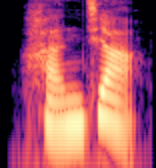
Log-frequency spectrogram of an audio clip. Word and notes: 寒假: hán jià

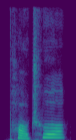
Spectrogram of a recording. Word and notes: 跑车: pǎo chē

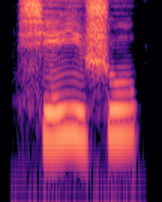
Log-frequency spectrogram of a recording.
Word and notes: 协议书: xié yì shū

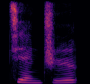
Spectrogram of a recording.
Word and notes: 简直: jiǎn zhí

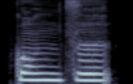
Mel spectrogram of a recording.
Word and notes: 工资: gōng zī

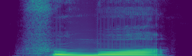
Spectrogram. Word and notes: 抚摸: fǔ mō

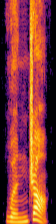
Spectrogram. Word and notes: 蚊帐: wén zhàng

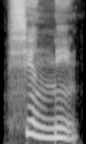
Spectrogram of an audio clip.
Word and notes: 性命: xìng mìng

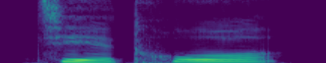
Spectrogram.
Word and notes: 解脱: jiě tuō

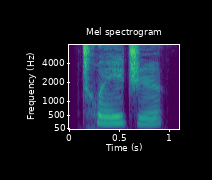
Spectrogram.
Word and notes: 垂直: chuí zhí

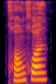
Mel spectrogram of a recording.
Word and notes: 狂欢: kuáng huān

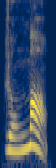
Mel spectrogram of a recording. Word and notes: 容貌: róng mào

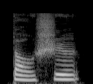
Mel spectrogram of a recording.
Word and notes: 导师: dǎo shī

